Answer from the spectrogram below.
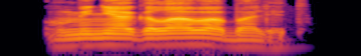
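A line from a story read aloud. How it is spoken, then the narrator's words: Gloomy reply. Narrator (Russian): мрачно ответил я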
